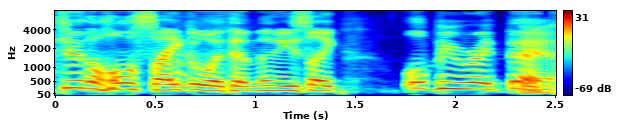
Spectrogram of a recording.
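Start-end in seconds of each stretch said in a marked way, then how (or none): 1.8-2.5 thick put-on Russian accent, pitched up, laid on heavy. Acting out a man leaving after the laundry cycle: imitating a thick russian accent. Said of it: "literally that accent".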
